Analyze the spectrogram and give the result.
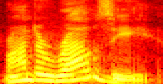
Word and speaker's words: Rousey: Luke, call me crazy, but the way you pronounce the S in Ronda Rousey's last name is fucking weird. It's pronounced as if it was a S, but it really should be pronounced as if it was a Z, bro. Don't be that guy.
